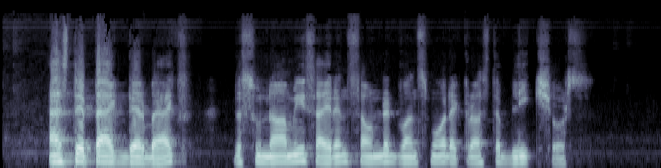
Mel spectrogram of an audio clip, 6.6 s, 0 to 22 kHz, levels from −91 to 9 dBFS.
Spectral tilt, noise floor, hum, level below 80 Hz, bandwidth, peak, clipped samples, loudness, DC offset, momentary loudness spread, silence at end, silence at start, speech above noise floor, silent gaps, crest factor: -6.5 dB/octave; -69 dBFS; none; -50 dBFS; 14.5 kHz; 0 dBFS; under 0.1%; -16 LUFS; under 0.1%; 12 LU; 0.85 s; 0.5 s; 54 dB; none; 16 dB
